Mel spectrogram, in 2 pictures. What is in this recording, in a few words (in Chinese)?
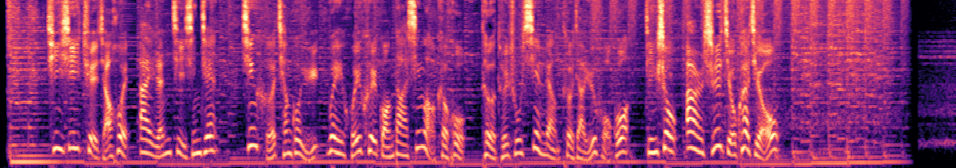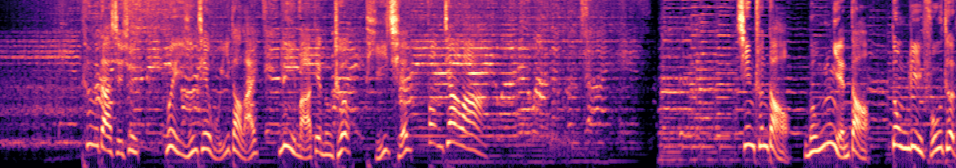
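广告促销合集; 广告2促销合集成品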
